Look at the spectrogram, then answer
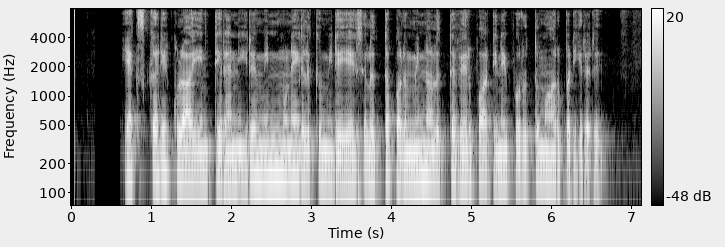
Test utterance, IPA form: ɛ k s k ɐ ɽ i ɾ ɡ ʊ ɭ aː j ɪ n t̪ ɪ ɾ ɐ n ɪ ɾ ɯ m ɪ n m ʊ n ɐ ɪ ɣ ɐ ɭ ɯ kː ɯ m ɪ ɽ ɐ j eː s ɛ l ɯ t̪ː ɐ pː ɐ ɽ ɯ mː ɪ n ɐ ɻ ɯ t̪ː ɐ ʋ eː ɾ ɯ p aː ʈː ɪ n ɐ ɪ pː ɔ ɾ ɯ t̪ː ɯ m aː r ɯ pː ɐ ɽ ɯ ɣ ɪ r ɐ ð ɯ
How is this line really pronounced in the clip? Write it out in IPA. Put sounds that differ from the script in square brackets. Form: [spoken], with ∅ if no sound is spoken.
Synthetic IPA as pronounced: ɛ k s k ɐ ɽ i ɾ [k] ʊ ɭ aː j ɪ n t̪ ɪ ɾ ɐ n ɪ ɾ ɯ m ɪ n m ʊ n ɐ ɪ ɣ ɐ ɭ ɯ kː ɯ m ɪ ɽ ɐ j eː s ɛ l ɯ t̪ː ɐ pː ɐ ɽ ɯ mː ɪ n ɐ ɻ ɯ t̪ː ɐ ʋ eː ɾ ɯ p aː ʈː ɪ n ɐ ɪ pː ɔ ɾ ɯ t̪ː ɯ m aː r ɯ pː ɐ ɽ ɯ ɣ ɪ r ɐ ð ɯ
